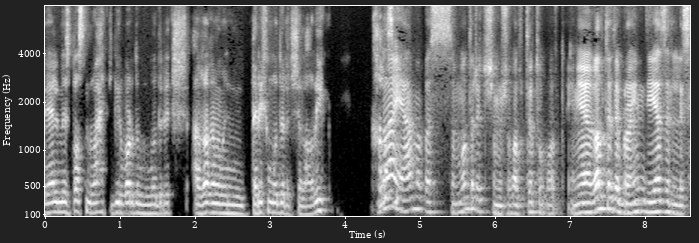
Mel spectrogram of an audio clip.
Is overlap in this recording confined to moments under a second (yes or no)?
yes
